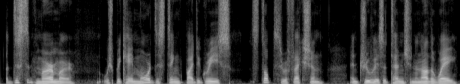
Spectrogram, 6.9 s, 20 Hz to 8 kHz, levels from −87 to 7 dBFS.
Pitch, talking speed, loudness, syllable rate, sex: 140 Hz, 155 wpm, -21 LUFS, 5.2 syllables/s, male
